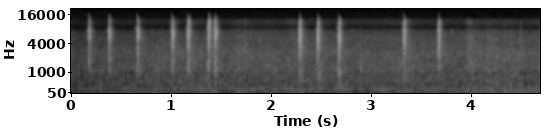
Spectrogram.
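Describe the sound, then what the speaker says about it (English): The knurled dials in an Audi A7 Sportback cabin turn with a quick series of crisp, faint clicks, some in tight pairs, spread irregularly over a quiet background. "They also make a nice click when you turn them."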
